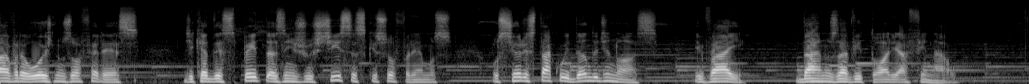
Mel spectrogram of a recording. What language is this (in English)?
Portuguese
